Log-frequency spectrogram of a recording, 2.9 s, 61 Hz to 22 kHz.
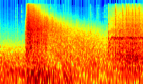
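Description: Rockets fired from a Vulture 2.0 ship in Empyrion Galactic Survival: a sudden loud whooshing blast that tails off, then a second launch with a thin sustained tone over a rumbling engine drone.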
